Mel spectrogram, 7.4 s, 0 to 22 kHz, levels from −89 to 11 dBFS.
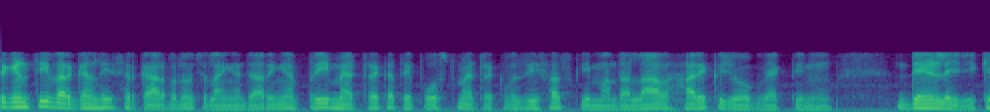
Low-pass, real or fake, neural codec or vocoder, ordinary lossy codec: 3.6 kHz; real; none; none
